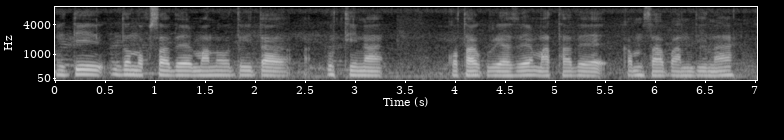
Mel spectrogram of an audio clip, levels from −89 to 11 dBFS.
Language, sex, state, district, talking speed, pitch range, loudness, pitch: Nagamese, male, Nagaland, Dimapur, 120 wpm, 125-135 Hz, -18 LUFS, 130 Hz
